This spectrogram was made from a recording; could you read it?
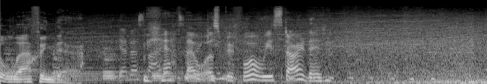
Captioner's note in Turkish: Gülüyor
